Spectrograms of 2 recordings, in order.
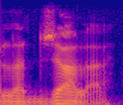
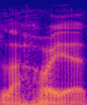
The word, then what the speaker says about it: La Jolla: It's usually pronounced over here La Jolla, but by the locals it's pronounced La Jolla because it's the Spanish, and of course it's the same J that you find in Jesus.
